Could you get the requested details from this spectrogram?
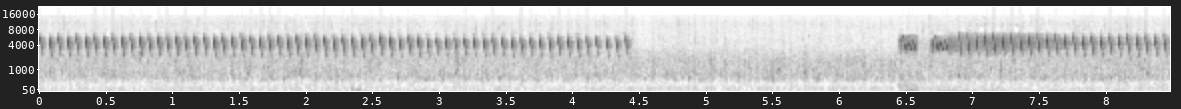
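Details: Bar-winged prinia trilling rapidly in high, sharp notes for over four seconds, falling silent for two, then resuming with short bursts and another fast trill.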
